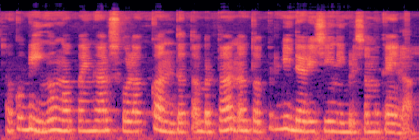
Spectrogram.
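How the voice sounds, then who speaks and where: A scared young wife from a video game begs and pleads in a high, distressed voice, as a young gamer reads her lines aloud. The pitch stays raised and each line sounds fragile and hurt. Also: fairly even intonation, fast talker, darkish tone, soft background music, natural voice. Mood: sad. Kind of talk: game dialogue read aloud.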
